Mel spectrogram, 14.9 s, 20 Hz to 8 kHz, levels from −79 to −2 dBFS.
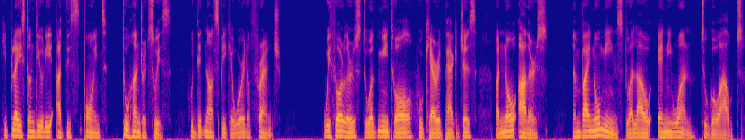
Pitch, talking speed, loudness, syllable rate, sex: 95 Hz, 160 wpm, -20 LUFS, 4.3 syllables/s, male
